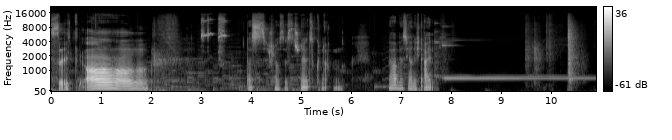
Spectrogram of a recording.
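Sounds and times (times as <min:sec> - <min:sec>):
speech: 0:00.0 - 0:02.2, 0:03.9 - 0:05.9, 0:06.8 - 0:07.9
doorbell ringing with a steady electronic tone: 0:07.7 - 0:10.9.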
